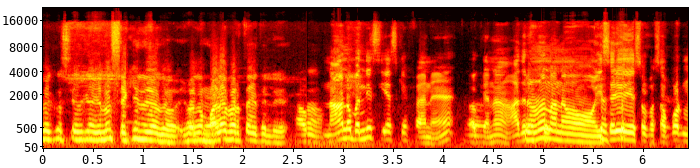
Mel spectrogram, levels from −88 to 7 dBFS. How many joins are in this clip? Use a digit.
1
